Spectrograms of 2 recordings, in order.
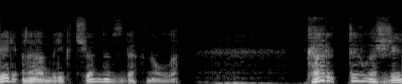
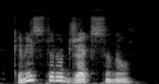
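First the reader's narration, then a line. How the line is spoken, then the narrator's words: Curt, clipped. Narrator (Russian): бросила Хельга отрывисто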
